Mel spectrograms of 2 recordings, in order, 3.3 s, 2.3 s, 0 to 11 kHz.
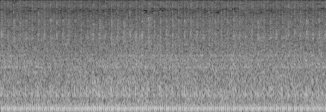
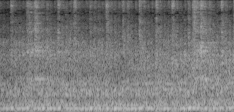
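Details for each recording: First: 1947 Farmall M tractor after rebuild: deep, uneven, lumpy idle with missing beats and no power, running on only two of four cylinders with popping from the carburetor. Reversed plug wires were later found to be the cause. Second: 1947 Farmall M four-cylinder, first start after rebuild: steady low, even chug at idle with no knocks or misses; runs well with plenty of power, and no noises from the rear end.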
